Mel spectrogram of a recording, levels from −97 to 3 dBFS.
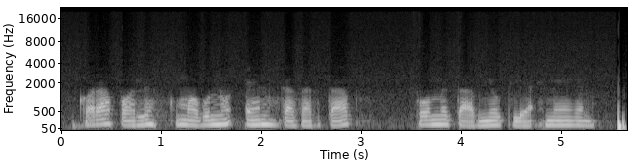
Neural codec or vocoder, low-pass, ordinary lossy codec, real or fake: none; 19.8 kHz; none; real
